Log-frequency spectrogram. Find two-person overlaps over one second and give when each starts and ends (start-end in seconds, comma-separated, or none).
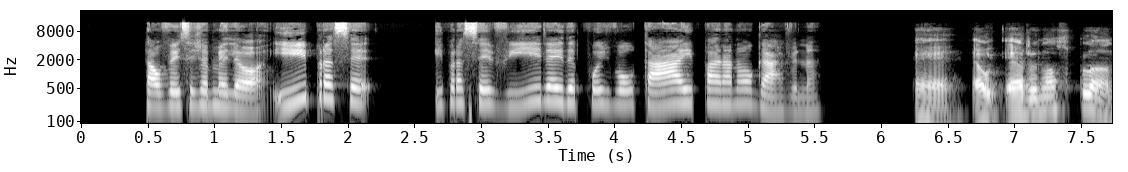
none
